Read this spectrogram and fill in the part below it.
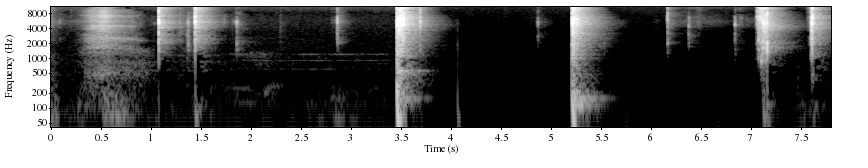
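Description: A Volant Stratos custom Glock 17 gas airsoft pistol, running low on gas, fires five sharp cracks at irregular intervals, with fainter mechanical clicks between shots in a quiet room.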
